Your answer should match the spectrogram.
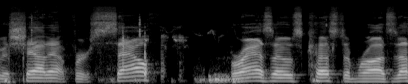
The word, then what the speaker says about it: brazo: you have something that's b-r-a-z-o that's brazo it's brass us like us it's how to pronounce it ain't got no it ain't got no u in it what's up i thought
